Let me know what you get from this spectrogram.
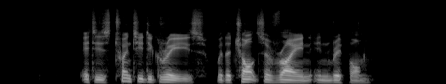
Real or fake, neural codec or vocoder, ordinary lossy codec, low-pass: real; none; none; 14.4 kHz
